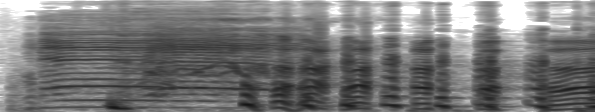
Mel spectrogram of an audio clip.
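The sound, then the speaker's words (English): A person's voice loudly imitates a sheep bleating: one long quavering baa followed by a run of short, choppy bleats and a final drawn-out cry. “What noise does a sheep make?”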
